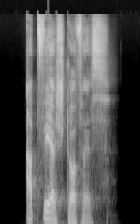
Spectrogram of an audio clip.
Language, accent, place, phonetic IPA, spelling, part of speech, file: German, Germany, Berlin, [ˈapveːɐ̯ˌʃtɔfəs], Abwehrstoffes, noun, De-Abwehrstoffes.ogg
- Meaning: genitive singular of Abwehrstoff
